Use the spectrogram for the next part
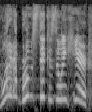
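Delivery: put-on high child voice, amazed; high, wondering kid voice; excited grandson. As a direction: play the little grandson finding a broomstick.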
